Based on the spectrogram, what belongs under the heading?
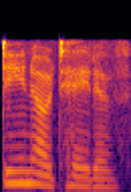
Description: Prononciation du mot denotative en anglais (fichier audio)
denotative.wav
